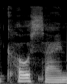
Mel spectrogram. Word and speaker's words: cos: number two the cosine which we abbreviate cos we still say cosine when we see this but we abbreviate it cos now the two sides of the triangle that form the cosine ratio are the adjacent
